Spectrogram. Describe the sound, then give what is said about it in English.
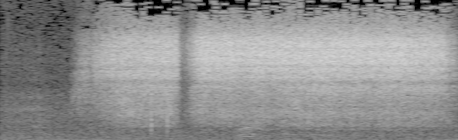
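A steady, bright hiss starts abruptly, breaks off for an instant, then resumes and holds continuously at fairly even loudness, like gas or spray escaping. No one speaks. “As the earth settles around you, you both can hear a hissing sound.”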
